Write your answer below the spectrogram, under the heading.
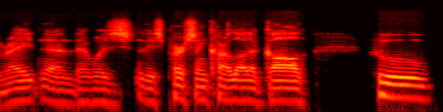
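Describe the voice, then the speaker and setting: A middle-aged man from Armenia giving a panel talk, halting with many fillers and restarts, with dry asides. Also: sits low, a little mellow, muffled recording. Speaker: panel guest speaker.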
